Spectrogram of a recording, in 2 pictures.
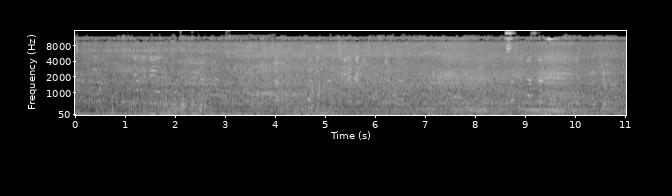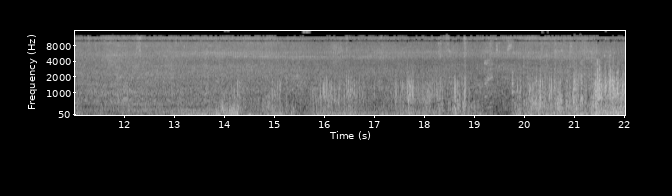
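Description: Wind blusters into the microphone outdoors.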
